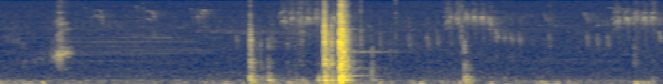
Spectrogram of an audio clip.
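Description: A metal spoon clinking against a glass honey jar and glass bowl while thick honey is spooned out, a few sharp clinks with the loudest about midway. Birds chirp faintly in the background.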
